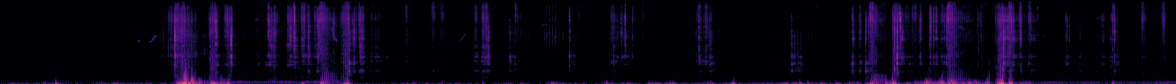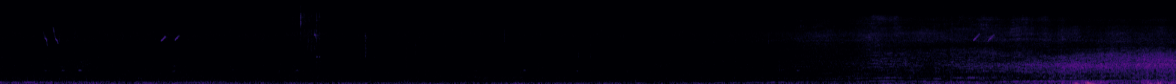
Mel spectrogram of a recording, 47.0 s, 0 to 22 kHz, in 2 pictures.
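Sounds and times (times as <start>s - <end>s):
bird pecking and cracking seeds: 3.0s - 13.0s, 13.9s - 14.6s, 15.6s - 23.6s, 29.4s - 30.1s.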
